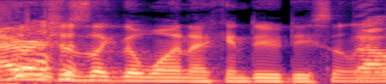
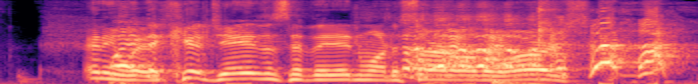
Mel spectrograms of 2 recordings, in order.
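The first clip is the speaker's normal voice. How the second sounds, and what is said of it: Convincing put-on Irish accent. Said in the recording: “You are no longer bad at accents... You got just Irish enough accent... nail Irish”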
